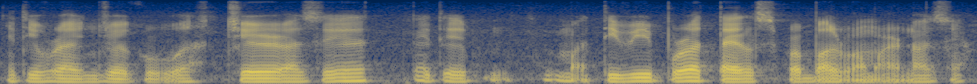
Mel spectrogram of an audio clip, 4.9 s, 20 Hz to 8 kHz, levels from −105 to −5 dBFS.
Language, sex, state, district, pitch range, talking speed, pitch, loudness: Nagamese, male, Nagaland, Dimapur, 110-125 Hz, 210 wpm, 115 Hz, -22 LUFS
